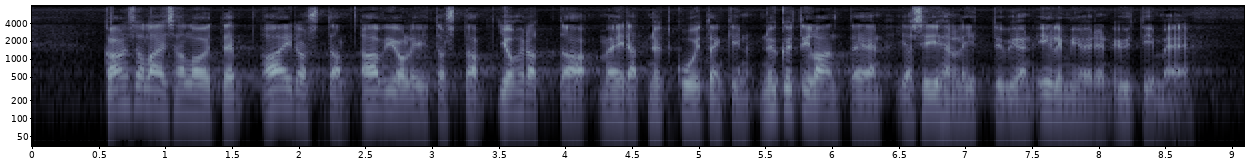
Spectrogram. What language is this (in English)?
Finnish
